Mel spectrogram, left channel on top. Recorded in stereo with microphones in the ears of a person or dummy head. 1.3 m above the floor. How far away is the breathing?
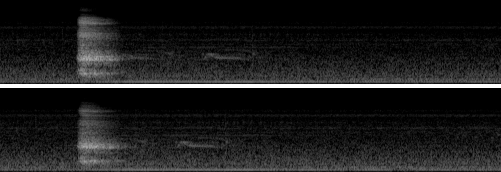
About 0.9 m.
